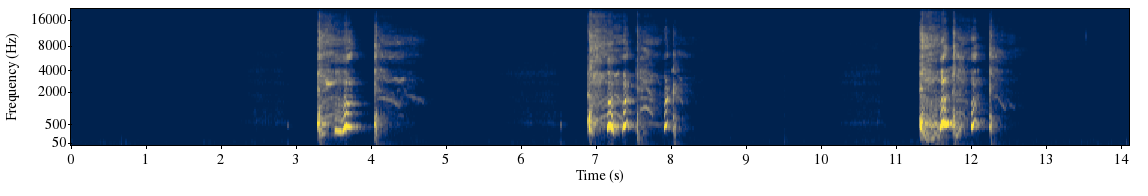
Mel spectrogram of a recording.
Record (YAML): three_cough_length: 14.1 s
three_cough_amplitude: 17439
three_cough_signal_mean_std_ratio: 0.23
survey_phase: beta (2021-08-13 to 2022-03-07)
age: 45-64
gender: Female
wearing_mask: 'No'
symptom_cough_any: true
symptom_runny_or_blocked_nose: true
symptom_fatigue: true
symptom_fever_high_temperature: true
symptom_headache: true
symptom_change_to_sense_of_smell_or_taste: true
symptom_loss_of_taste: true
symptom_onset: 3 days
smoker_status: Never smoked
respiratory_condition_asthma: false
respiratory_condition_other: false
recruitment_source: Test and Trace
submission_delay: 2 days
covid_test_result: Positive
covid_test_method: RT-qPCR
covid_ct_value: 21.1
covid_ct_gene: N gene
